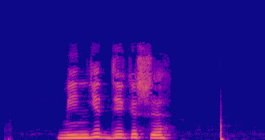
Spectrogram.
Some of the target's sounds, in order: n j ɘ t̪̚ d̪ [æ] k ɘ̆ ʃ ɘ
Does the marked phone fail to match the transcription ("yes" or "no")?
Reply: yes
